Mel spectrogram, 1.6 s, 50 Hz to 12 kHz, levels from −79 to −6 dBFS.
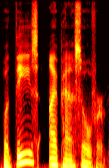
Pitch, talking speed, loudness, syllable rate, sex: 115 Hz, 185 wpm, -16 LUFS, 5.0 syllables/s, male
